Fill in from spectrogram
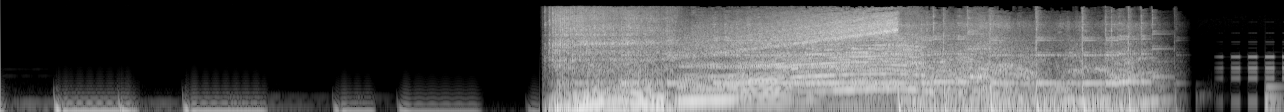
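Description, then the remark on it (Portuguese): A few short engine blips, then a drifting car in Japan roars loudly for several seconds with rising, wailing tire squeal and shifting engine pitch, before cutting off near the end. “A cena de drift aqui no Japão era é bem forte, né?”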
